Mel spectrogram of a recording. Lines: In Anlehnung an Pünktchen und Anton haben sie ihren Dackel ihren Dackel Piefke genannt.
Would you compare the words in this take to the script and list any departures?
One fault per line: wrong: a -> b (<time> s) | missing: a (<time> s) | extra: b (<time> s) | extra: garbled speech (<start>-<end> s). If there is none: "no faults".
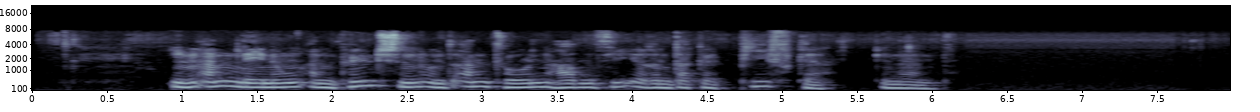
missing: ihren Dackel (4.6 s)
